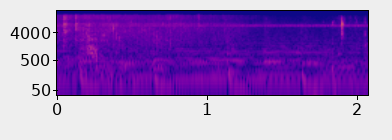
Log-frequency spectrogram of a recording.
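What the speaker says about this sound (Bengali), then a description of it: "এবার আমি আলুগুলোকে ভেজে নিচ্ছি।" Potato pieces frying in mustard oil with turmeric and salt for a chicken curry, a steady close sizzle with the scrape and clatter of stirring running under it.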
